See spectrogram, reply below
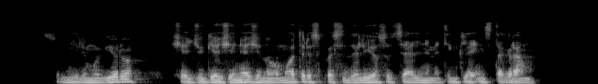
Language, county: Lithuanian, Klaipėda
